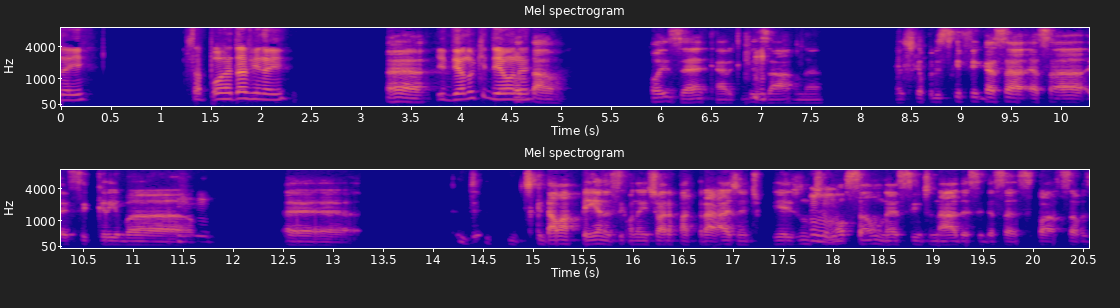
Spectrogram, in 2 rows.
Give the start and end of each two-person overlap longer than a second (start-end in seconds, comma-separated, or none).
none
